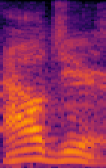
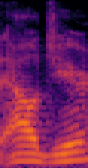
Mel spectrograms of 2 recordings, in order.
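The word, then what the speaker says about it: Allgeier: Okay, how you pronounce his damn name? Algier. Okay. I wasn't that bad. Algier.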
